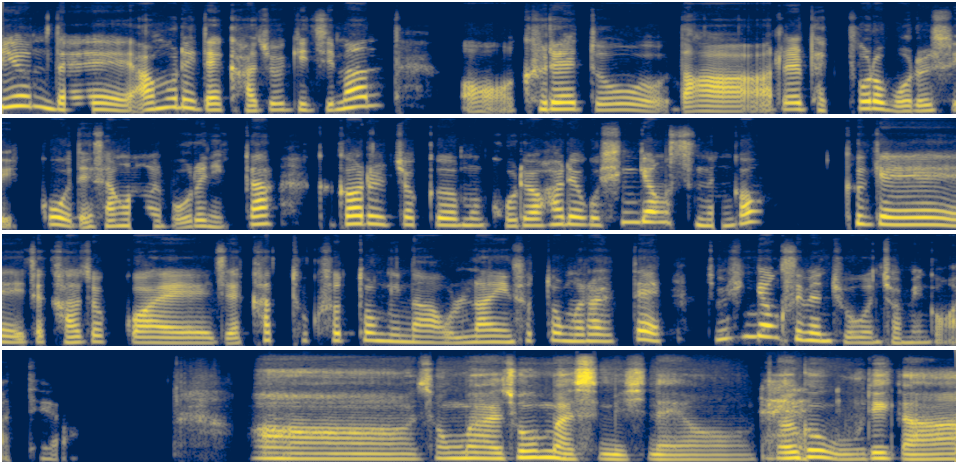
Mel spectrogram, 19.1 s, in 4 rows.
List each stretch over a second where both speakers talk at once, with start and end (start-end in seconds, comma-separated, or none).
none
